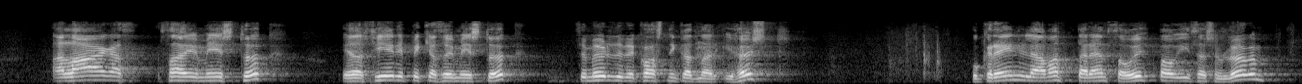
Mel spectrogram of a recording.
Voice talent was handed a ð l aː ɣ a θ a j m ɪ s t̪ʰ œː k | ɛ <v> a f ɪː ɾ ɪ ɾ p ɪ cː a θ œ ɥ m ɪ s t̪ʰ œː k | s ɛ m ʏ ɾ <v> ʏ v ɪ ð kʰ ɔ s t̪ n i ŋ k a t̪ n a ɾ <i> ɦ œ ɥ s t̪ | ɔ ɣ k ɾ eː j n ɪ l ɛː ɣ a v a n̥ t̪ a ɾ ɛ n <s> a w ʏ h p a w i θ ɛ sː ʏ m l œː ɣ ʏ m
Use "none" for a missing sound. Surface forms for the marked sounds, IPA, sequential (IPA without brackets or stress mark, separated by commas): ð, ð, i, θ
